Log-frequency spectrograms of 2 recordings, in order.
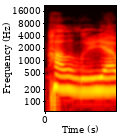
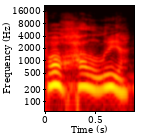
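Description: First: It is said in a celebrating tone. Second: It is said in a relieved tone.

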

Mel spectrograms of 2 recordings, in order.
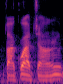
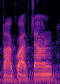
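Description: First: The last syllable has a dipping third tone. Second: The last syllable lacks a dipping third tone. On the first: The speaker calls it right. "Zhang has a third tone on it, so it's baguazhang" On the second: The speaker calls it wrong. "not baguazhang"

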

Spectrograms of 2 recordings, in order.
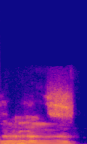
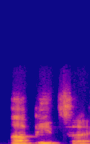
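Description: First: It has a b sound and no final vowel. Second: It has a p sound and a final vowel. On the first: "with a B sound instead of a P and no A sound at the end" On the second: "it's spelled a pizza"

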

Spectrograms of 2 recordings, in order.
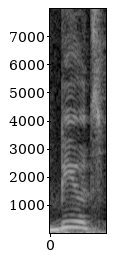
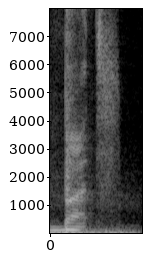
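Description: First: The name is said the original European way. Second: The name is said the Americanized way. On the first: This is the family name as used in Europe. "The original pronunciation back when our family was from Europe" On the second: This is the family name as changed in America. "when we came over here, they changed it to Butts"

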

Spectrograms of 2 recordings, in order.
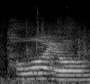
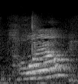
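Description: First: The voice falls at the end. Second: The voice rises at the end.

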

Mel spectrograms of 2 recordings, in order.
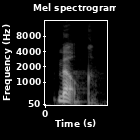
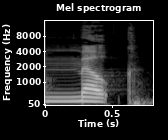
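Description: First: The word is said quickly. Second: The word is said slowly and drawn out. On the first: "You said it so fast" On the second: "Say it slow"

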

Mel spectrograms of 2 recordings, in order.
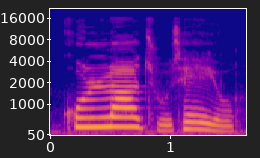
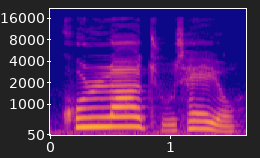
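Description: No difference in how they are said.

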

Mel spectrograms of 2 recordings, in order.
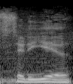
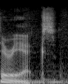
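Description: First: The name ends without a final x sound. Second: The name ends with a final x sound. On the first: The speaker calls it wrong. "because it's French, obviously, it looks like it should be Sudier, and it's not" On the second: The speaker calls it right. "It's Syriax"

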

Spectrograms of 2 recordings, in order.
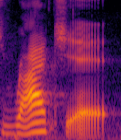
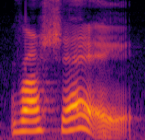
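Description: First: The word is said with a plain accent. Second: The word is said with a French accent.

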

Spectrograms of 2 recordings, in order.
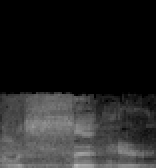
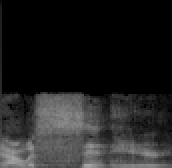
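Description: First: It is said with sassy attitude. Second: It is said with sassy attitude.

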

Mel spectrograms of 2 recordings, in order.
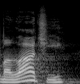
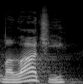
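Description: First: The name is given an Italian-sounding pronunciation. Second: The name is given an Italian-sounding pronunciation.

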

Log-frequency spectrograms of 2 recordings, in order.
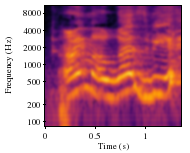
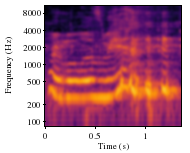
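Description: First: It is said loudly. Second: It is said quietly.

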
